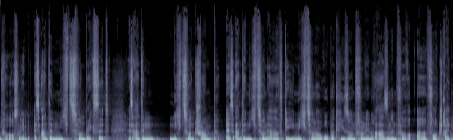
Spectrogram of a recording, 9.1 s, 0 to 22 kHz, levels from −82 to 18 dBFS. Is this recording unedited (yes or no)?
yes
